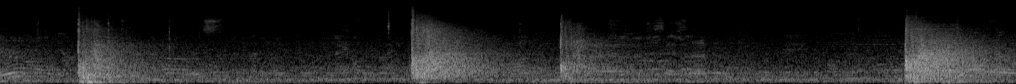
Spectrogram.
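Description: A heavy barbell crashes onto the floor and echoes through a large hall.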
